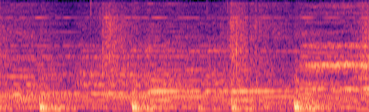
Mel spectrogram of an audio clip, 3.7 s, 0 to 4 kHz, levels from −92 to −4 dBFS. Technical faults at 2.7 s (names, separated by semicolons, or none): scattered short gaps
